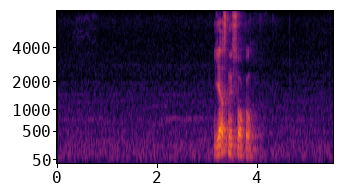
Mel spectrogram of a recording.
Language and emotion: Russian, neutral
